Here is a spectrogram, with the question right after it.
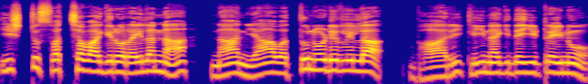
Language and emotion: Kannada, surprised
